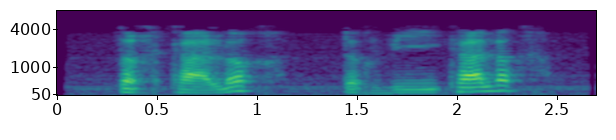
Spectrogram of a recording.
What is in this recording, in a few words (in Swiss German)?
"kaller", alsace; vin; cave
